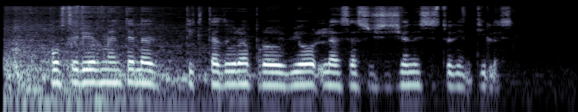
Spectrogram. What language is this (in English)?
Spanish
